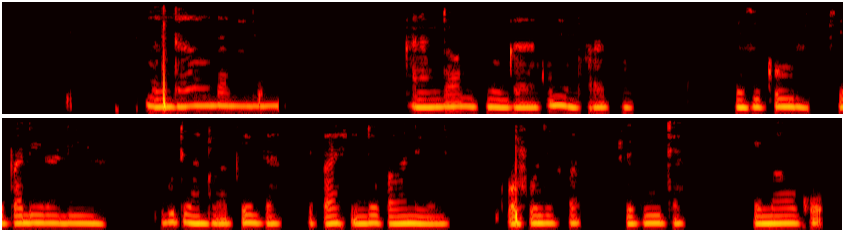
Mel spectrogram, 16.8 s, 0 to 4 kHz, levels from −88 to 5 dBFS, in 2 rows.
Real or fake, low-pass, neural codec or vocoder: real; 3.6 kHz; none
